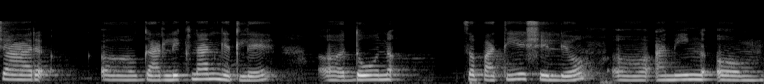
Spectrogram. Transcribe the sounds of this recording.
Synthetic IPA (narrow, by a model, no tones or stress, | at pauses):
t͡ɕaɾ | ɡaɾliknanɡʱet̪le | d̪on | t͡səpat̪ijɕeljɔ | ani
